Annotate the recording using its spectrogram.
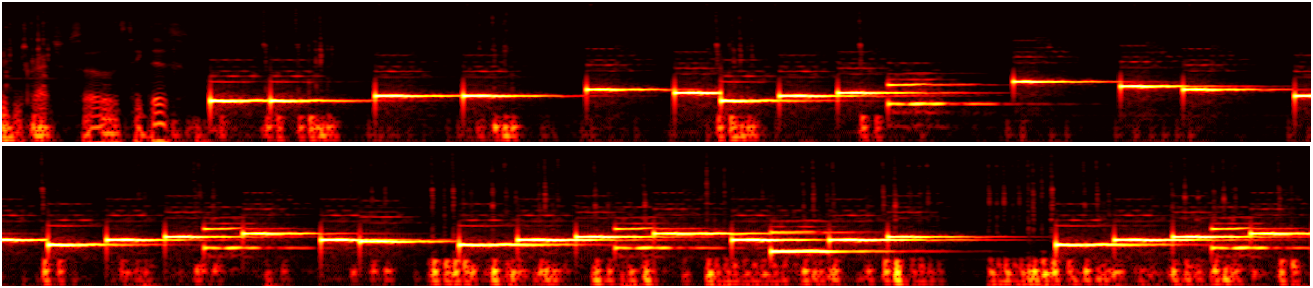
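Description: An Omnisphere software-synth bell patch playing a slow melody one note at a time, each note struck and fading, mostly in the middle register, starting about two seconds in. Key clicks clatter softly underneath.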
